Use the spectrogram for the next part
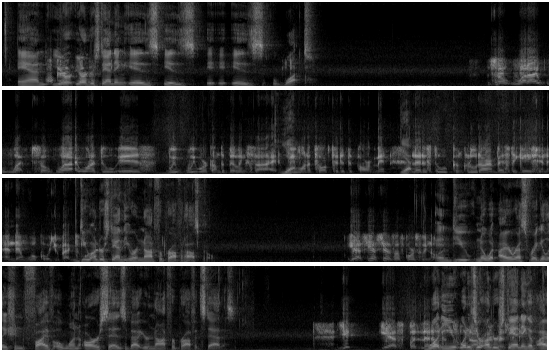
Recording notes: They were not prepared for this particular phone call, it is recorded and made a podcast above.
